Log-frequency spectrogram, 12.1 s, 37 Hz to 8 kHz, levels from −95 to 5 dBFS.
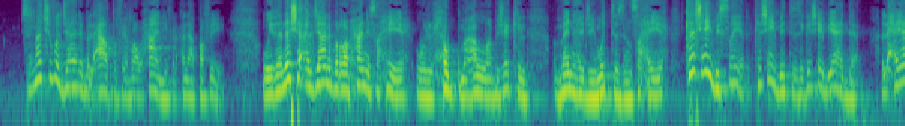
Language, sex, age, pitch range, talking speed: Arabic, male, 20-39, 125-165 Hz, 155 wpm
